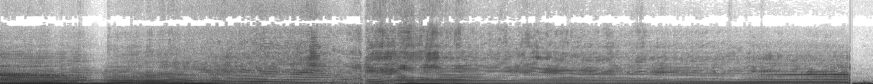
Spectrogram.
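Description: Honda Prelude's four-cylinder engine revving hard through the gears: the revs drop at a shift about a second in, climb again, drop at another shift a few seconds later, then hold high and rise slowly. The sound cuts off sharply near the end.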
